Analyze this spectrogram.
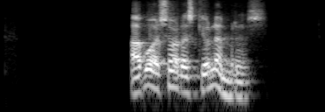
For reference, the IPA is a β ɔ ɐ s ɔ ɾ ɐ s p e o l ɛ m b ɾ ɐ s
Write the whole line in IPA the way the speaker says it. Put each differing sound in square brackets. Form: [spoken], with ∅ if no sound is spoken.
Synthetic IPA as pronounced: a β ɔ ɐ s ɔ ɾ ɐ s [k] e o l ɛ m b ɾ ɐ s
